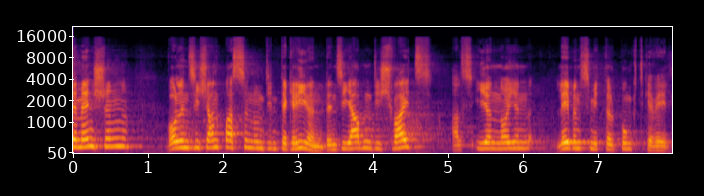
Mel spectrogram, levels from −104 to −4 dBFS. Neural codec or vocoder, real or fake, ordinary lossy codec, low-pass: none; real; Opus, 32 kbps; 14.4 kHz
